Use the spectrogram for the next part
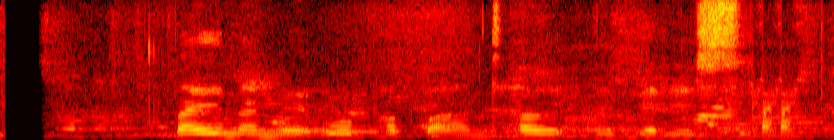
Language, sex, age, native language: Icelandic, female, 12, Icelandic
